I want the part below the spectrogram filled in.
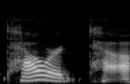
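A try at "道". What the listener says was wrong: pronounce it Dow. Dow. As if a D, but then I'm from Chicago, so like T's and D's, they're interchangeable.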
